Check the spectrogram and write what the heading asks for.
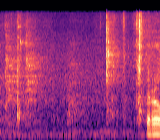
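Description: Mostly quiet, with a short crinkle of plastic packaging on a motorcycle part being handled about one and a half seconds in. A man's voice starts just before the end.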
